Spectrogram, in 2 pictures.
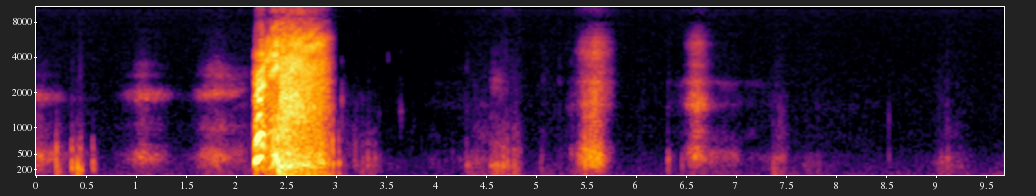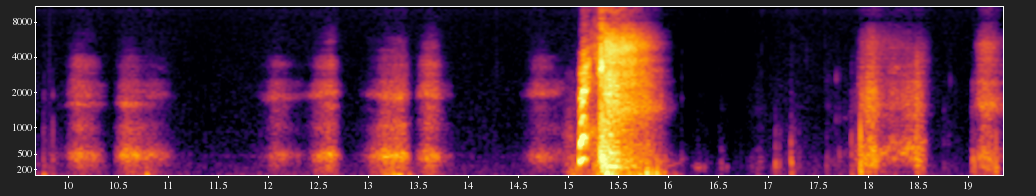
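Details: Two loud, wet sneezes about 13 seconds apart with sniffs and breaths between, on day 3 of a common cold caught from a cousin; sneezing constantly, can't stop.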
